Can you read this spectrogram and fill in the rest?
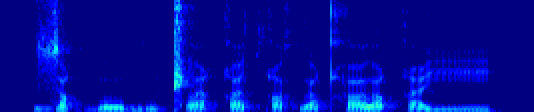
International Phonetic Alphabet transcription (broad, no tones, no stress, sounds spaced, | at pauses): z u q b oː b uː ǁ ɔ i̯ q ɯ d q ɔ x uː qʰ oː q iː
